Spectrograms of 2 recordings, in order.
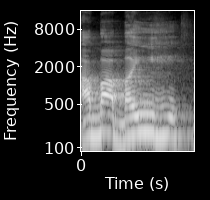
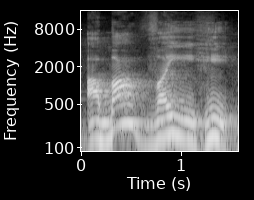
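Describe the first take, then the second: First: Both words are said with a b sound. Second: The second word starts with a w sound. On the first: The speaker calls it wrong. "यानी दोनों जगह बा।" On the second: The speaker calls it right. "पहला है बा, दूसरा है वाव"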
